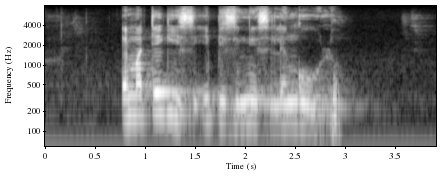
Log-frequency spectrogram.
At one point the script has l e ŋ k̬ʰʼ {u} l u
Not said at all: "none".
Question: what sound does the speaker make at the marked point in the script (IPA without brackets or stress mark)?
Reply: uː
